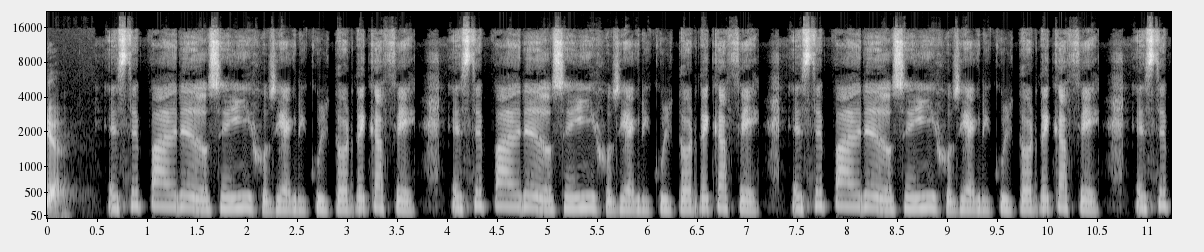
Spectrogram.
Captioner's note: spanish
